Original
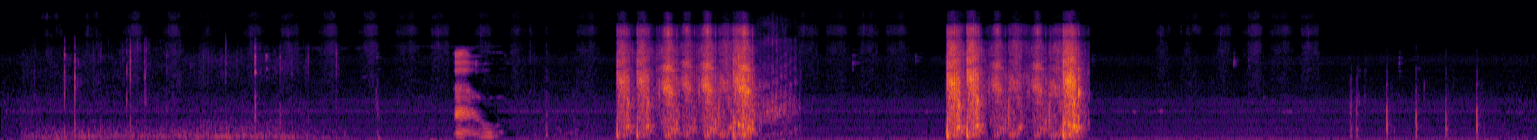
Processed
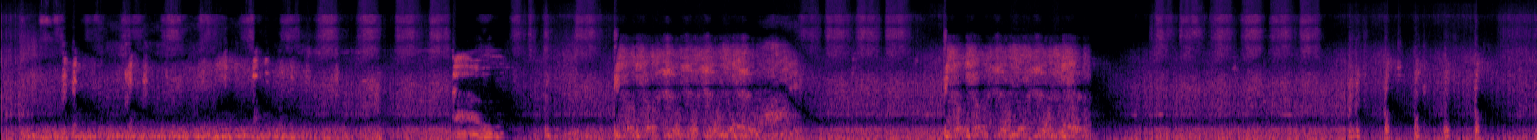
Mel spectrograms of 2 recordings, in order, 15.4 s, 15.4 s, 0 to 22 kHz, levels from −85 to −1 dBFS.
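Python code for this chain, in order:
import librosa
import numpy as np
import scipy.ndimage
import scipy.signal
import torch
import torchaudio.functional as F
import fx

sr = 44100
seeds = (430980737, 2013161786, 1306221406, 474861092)

p1 = fx.pitch_bins(x, sr, semitones=-2.0)
p2 = scipy.signal.sosfilt(scipy.signal.butter(2, 43.0, 'highpass', fs=sr, output='sos'), p1)
p3 = fx.peak_eq(p2, sr, hz=230.0, db=-4.5, octaves=0.32)
p4 = fx.hum_notches(p3, sr, base_hz=50, count=4)
p5 = fx.over_compress(p4, sr, threshold_db=-45.0, ratio=-1.0)
p6 = p4 + (p5 * librosa.db_to_amplitude(3.0))
p7 = fx.env_phaser(p6, sr, low_hz=440.0, high_hz=1700.0, full_db=-29.0)
p8 = np.sign(p7) * np.maximum(np.abs(p7) - 10.0 ** (-56.5 / 20.0), 0.0)
p9 = fx.graphic_eq_10(p8, sr, hz=(500, 1000, 8000), db=(-9, -12, -7))
p10 = fx.band_squash(p9, sr, depth_pct=100)
y = p10 * librosa.db_to_amplitude(2.5)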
